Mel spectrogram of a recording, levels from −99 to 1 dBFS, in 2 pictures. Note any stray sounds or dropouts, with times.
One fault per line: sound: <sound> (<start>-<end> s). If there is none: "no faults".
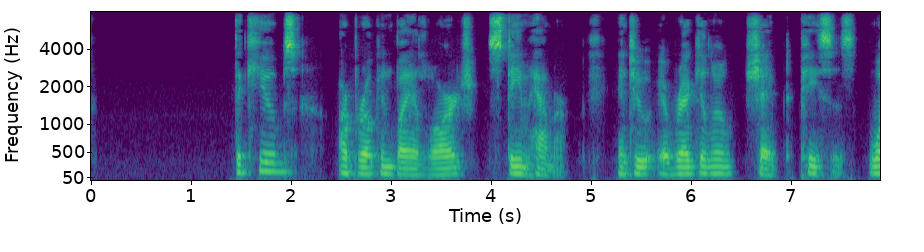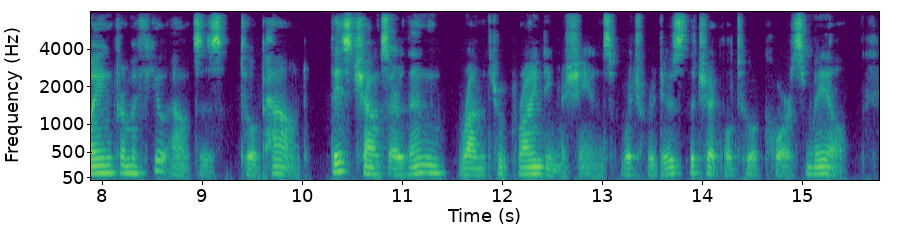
no faults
